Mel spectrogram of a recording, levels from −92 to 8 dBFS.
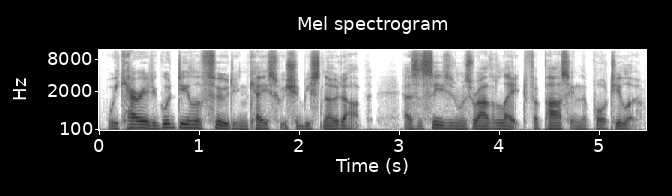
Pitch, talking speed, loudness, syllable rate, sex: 115 Hz, 265 wpm, -19 LUFS, 6.3 syllables/s, male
